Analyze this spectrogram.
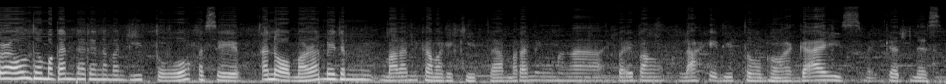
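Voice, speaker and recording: Over music in the background, a woman with a fairly low voice speaks at a moderate pace with lively intonation. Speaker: travel vlogger. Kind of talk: travel vlog narration. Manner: hesitant, many fillers.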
